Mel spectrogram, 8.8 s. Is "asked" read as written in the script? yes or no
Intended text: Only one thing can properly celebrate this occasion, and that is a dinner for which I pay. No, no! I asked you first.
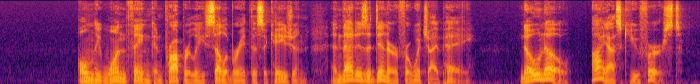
no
